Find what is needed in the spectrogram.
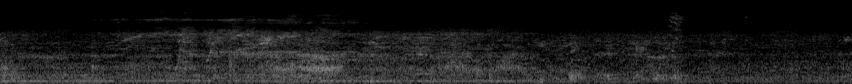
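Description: Steady hum of a small quadcopter drone's propellers, with the electric whirr of an RC crawler's motor moving over rough ground. The hum drops away about seven seconds in.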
